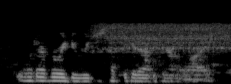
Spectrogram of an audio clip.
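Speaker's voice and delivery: hushed, very quiet half-whisper. Voicing a character urging an ally to escape: half-whispering in character. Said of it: "And I'm whispering this".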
